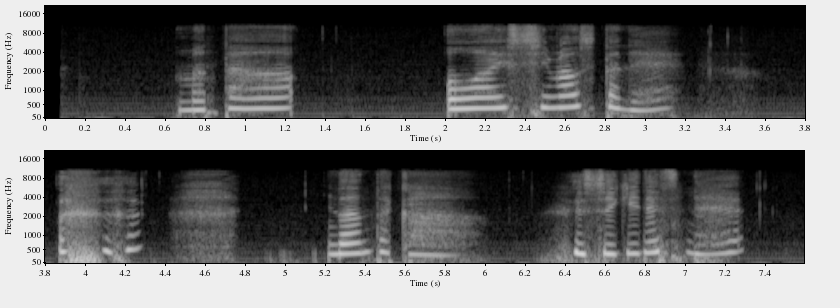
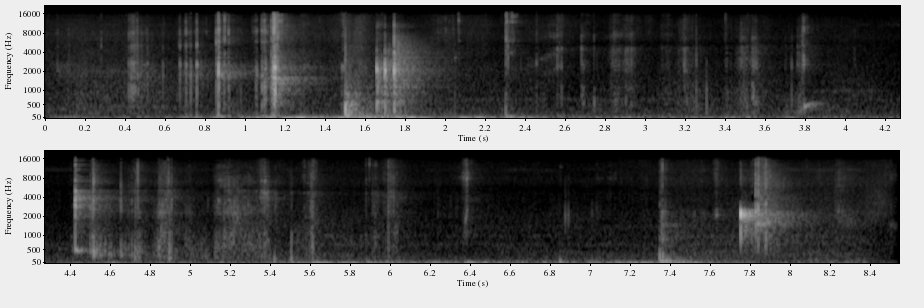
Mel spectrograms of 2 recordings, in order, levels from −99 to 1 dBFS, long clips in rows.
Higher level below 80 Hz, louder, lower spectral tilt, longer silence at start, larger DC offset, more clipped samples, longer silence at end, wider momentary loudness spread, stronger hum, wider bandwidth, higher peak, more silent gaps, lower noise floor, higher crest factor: first, -52 dBFS vs -58 dBFS; first, -31 LUFS vs -39 LUFS; first, -5.5 dB/octave vs -1.5 dB/octave; first, 0.65 s vs 0 s; neither; neither; first, 0.3 s vs 0.05 s; second, 18 LU vs 26 LU; neither; second, 11 kHz vs 16.5 kHz; about the same, -12 dBFS vs -12 dBFS; neither; about the same, -65 dBFS vs -68 dBFS; second, 20 dB vs 34 dB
